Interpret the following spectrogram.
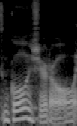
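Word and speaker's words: Gojira: Now, Godzilla, also known as Gojiro in the sort of Japanese pronunciation, was a film that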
